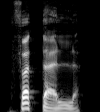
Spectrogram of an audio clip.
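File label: "fatal", French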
